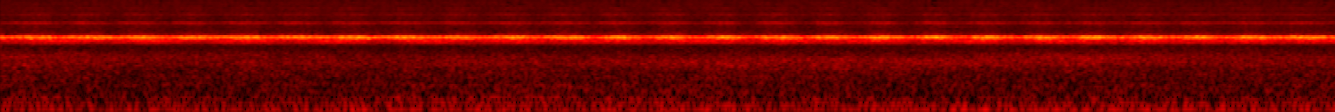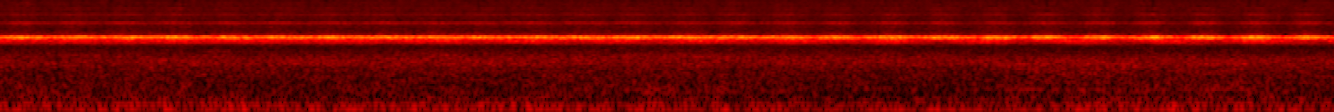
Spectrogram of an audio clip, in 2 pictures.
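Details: Cricket chirping nonstop in a relaxing recording: a high, bright, finely pulsed trill holding one steady pitch with a faint higher overtone, repeating rapidly and evenly for the whole stretch over a soft low background hiss.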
